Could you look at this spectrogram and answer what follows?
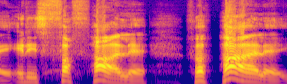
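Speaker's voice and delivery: loud, hammed-up Italian accent on fafale. Shown as a demonstration. Quiz host reading the answer, showy Italian accent. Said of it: "say it with the accent".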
